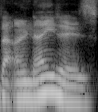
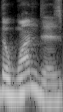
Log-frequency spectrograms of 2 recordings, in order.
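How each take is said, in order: First: The name starts with an 'oh' sound. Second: The name starts with a 'w' sound. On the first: Someone read the name the way it is spelled. The speaker calls it wrong. "someone pronounced it the Oneidas because that's the way it's spelled" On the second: This is what the band is actually called. The speaker calls it right. "The band is called The Wonders"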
